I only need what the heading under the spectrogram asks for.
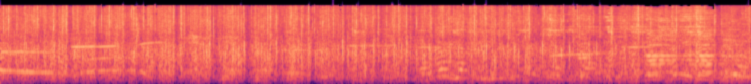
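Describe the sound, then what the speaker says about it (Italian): Sustained, dense applause fills the hall for the Brazzallos folk group of Fonni, Sardinia, a steady wash of many hands with voices mixed in throughout. "Applauso in questo caso per il gruppo folk Brazzallos di Fonni."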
